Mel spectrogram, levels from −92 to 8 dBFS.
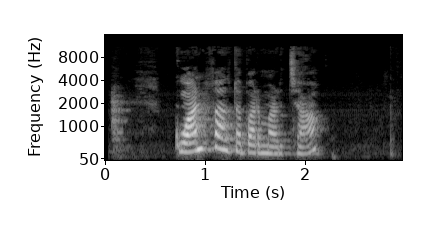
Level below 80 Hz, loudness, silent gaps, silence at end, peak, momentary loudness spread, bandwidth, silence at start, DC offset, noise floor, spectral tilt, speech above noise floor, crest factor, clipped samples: -70 dBFS; -18 LUFS; none; 0.85 s; 0 dBFS; 17 LU; 11 kHz; 0.05 s; under 0.1%; -64 dBFS; -5 dB/octave; 47 dB; 20 dB; under 0.1%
